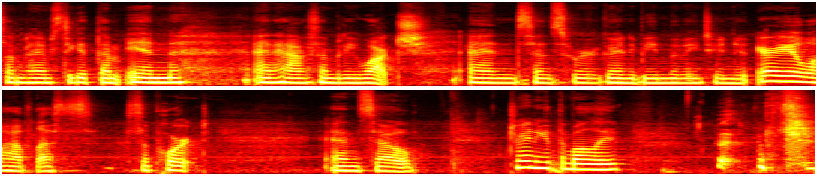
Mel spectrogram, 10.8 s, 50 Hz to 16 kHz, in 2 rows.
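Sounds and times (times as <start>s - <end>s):
speech: 0.0s - 6.8s, 7.6s - 10.8s
person sneezing: 10.2s - 10.8s.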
